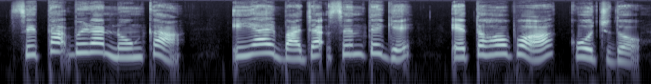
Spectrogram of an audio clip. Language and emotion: Santali, neutral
